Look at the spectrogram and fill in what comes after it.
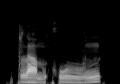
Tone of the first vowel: low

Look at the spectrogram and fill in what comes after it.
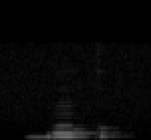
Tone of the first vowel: high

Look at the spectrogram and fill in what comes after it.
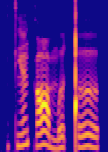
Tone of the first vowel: rising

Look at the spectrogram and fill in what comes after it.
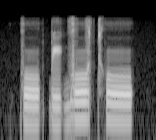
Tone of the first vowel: low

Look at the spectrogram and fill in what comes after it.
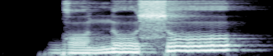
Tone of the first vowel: low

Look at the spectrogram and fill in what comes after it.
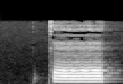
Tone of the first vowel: high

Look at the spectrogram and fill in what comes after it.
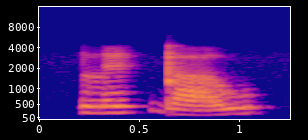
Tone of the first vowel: rising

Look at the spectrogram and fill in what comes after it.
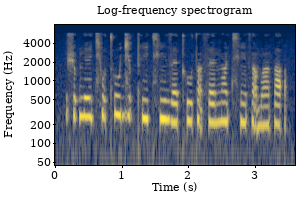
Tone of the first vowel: high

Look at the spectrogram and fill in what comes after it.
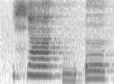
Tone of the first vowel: high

